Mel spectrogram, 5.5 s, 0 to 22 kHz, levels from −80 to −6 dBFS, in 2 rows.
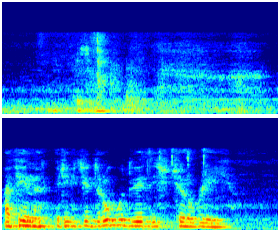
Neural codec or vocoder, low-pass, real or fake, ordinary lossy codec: none; 7.2 kHz; real; MP3, 64 kbps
